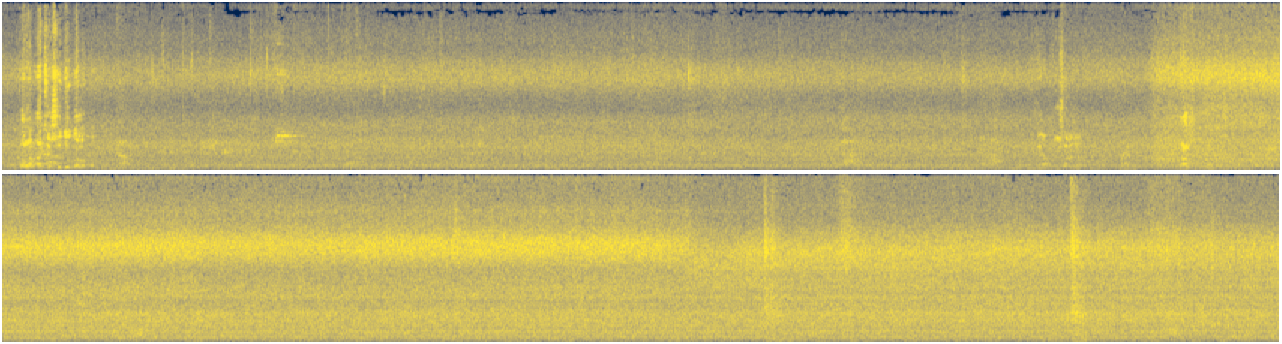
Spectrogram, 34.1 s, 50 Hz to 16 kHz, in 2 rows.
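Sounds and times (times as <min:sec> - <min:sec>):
gas burner roaring: 0:00.0 - 0:34.0.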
